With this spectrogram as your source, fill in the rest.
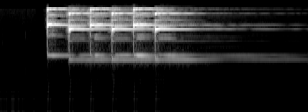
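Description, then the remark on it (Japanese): A bright electronic quiz chime marks a correct answer to a true-or-false quiz question, a quick burst of about six ringing tones at a steady pace, then a sustained tone that slowly fades. No one speaks. “正解です。ピンポンピンポンピンポン。”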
